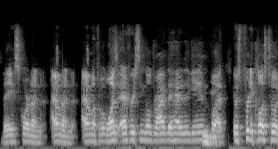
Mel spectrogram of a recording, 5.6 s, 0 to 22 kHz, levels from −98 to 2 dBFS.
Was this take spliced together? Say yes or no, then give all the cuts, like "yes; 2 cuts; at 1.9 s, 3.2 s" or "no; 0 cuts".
yes; 2 cuts; at 1.2 s, 4.6 s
